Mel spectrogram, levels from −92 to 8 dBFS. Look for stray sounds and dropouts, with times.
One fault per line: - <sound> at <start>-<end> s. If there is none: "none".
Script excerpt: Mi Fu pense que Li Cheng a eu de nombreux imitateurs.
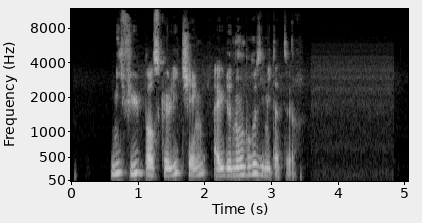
none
